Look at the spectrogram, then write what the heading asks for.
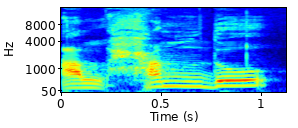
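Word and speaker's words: الحمد: যেমন আপনি পড়ছেন আলহামদুলিল্লাহি রব্বিল আলামিন, এ হচ্ছে সহিহ উচ্চারণ। কিন্তু আলহামদু এই যে উচ্চারণটা করলাম, এর অর্থ হচ্ছে সমস্ত প্রশংসা বিশ্বজাহানের পালনকারী লালনকারী আল্লাহ রব্বুল আলামিনের জন্য।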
